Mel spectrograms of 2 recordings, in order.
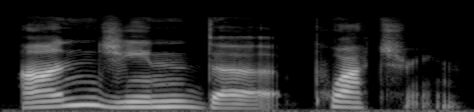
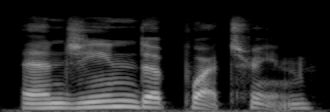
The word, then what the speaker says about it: Angine de Poitrine: N Gène de Quartier. N Gène de Quartier.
